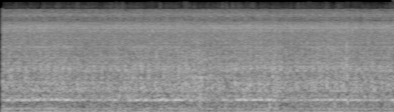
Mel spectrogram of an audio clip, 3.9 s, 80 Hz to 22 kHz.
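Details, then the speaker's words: Reliant Scimitar V6 after a service, with new oil and plug leads four and six swapped back to their correct positions: smooth, even idle with a steady low hum and no misfire stumble; normal idle. "swap four and six over to the right place and then it doesn't try and destroy itself good stuff sounds good now though"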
